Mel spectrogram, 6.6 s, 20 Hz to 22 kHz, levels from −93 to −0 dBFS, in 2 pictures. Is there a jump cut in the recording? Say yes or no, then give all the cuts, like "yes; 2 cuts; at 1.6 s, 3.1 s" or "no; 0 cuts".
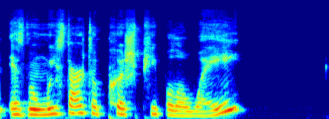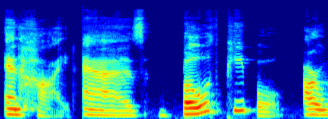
yes; 1 cut; at 4.1 s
